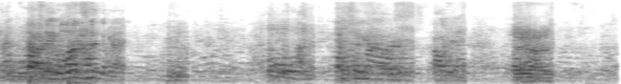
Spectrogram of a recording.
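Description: Indistinct chatter: people talking among themselves, the words not clear enough to make out.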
